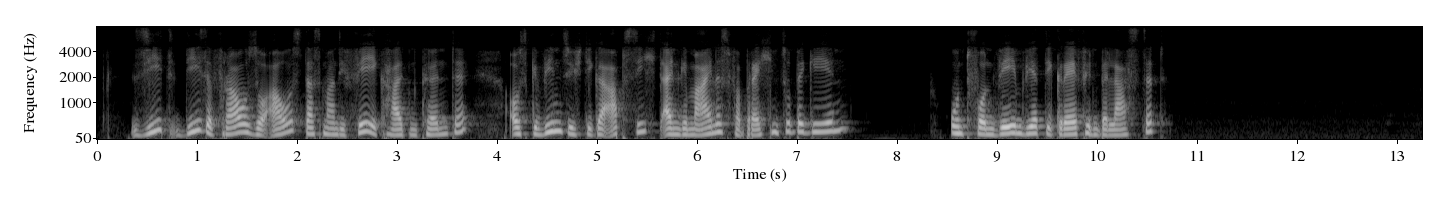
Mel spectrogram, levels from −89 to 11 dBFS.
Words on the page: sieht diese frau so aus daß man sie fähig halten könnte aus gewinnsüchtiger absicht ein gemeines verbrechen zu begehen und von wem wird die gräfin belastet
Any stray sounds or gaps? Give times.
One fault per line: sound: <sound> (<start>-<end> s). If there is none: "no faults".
no faults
